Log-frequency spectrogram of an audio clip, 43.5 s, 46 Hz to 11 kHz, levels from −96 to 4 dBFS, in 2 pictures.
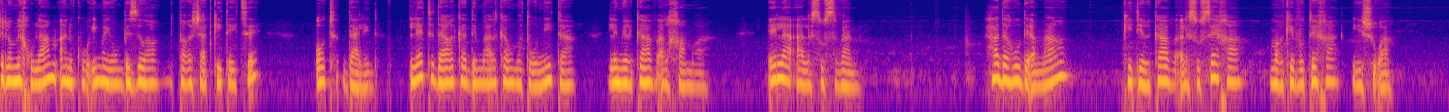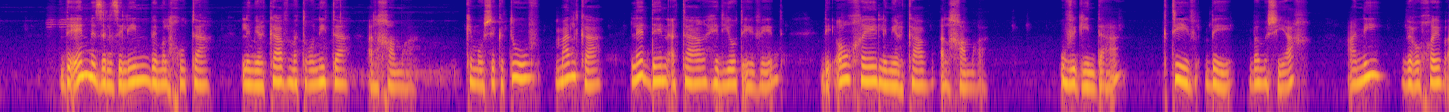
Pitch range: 170-210 Hz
